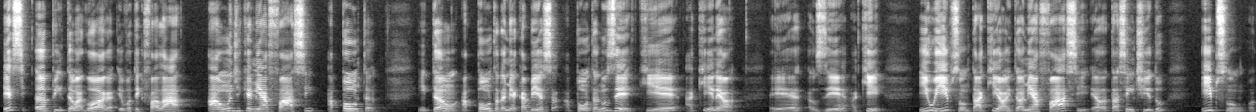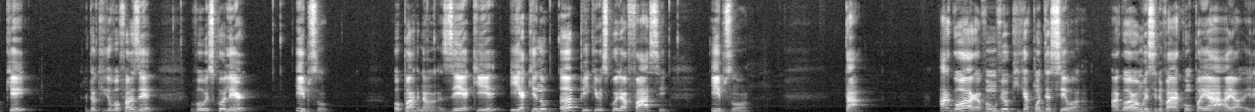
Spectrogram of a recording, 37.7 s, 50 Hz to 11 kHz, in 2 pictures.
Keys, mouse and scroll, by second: 1.7 middle click, 5.8 middle click, 10.0 d, 10.0 click, 22.9 click, 23.4 d, 25.2 click, 27.0 click, 31.6 middle click, 34.5 right click, 34.9 middle click, 36.7 click.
